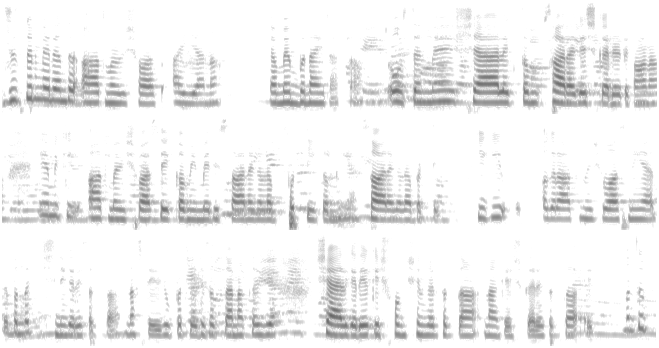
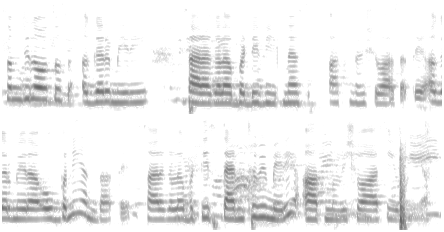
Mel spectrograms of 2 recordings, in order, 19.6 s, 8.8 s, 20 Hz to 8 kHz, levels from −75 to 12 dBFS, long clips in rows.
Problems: constant background noise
